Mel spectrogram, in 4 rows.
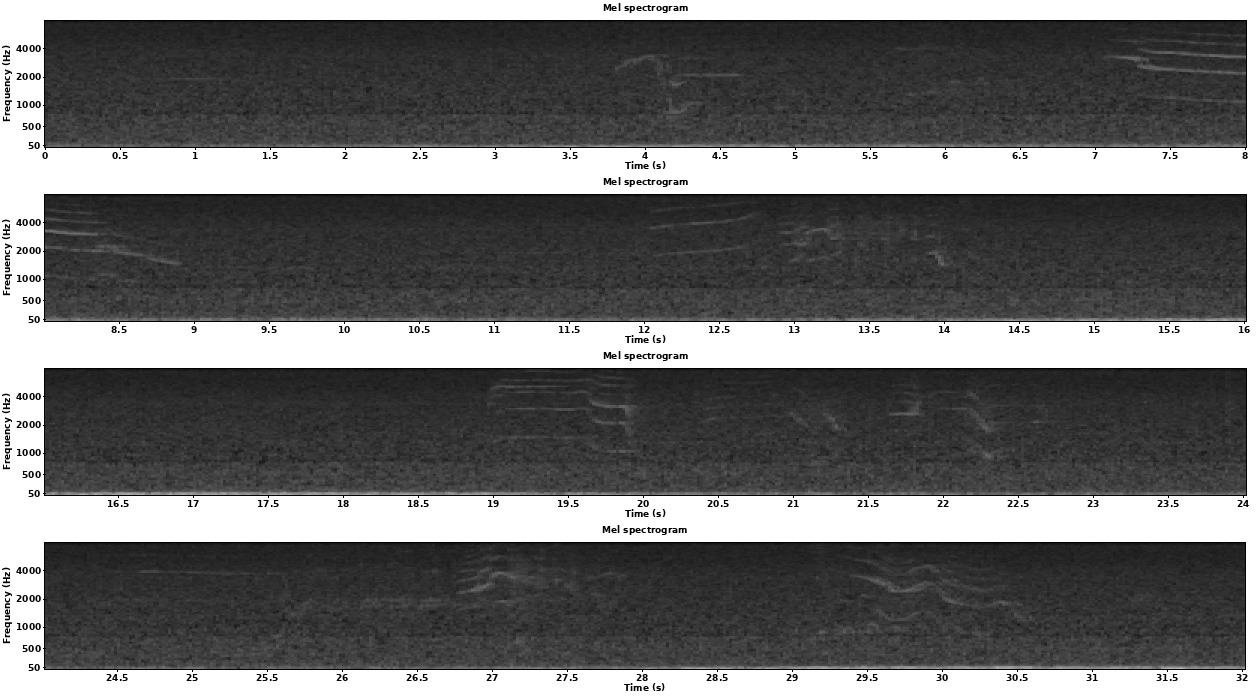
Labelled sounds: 3.8	4.7	killer whale, northern resident, G clan, call N23i, 0.80 to 3.4 kHz
7.0	9.0	killer whale, northern resident, G clan, GG subclan, call N23ii, 1.0 to 5.9 kHz
12.0	12.8	killer whale, northern resident, G clan, 1.8 to 6.7 kHz
19.0	20.0	killer whale, northern resident, G clan, GG subclan, call N23ii, 2.0 to 7.6 kHz
21.6	22.3	killer whale, northern resident, G clan, call N24i, 2.5 to 3.1 kHz
24.8	25.5	killer whale, northern resident, G clan, 3.6 to 3.9 kHz
26.8	27.0	killer whale, northern resident, G clan, 2.3 to 3.0 kHz
29.4	30.5	killer whale, northern resident, G clan, 1.2 to 4.6 kHz

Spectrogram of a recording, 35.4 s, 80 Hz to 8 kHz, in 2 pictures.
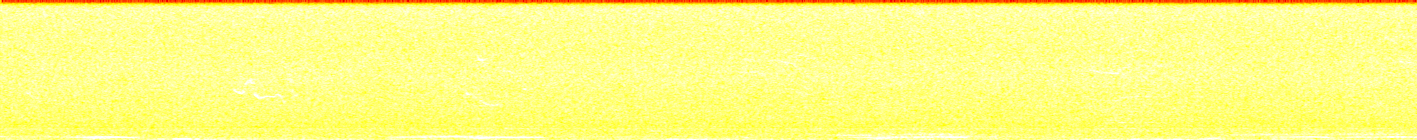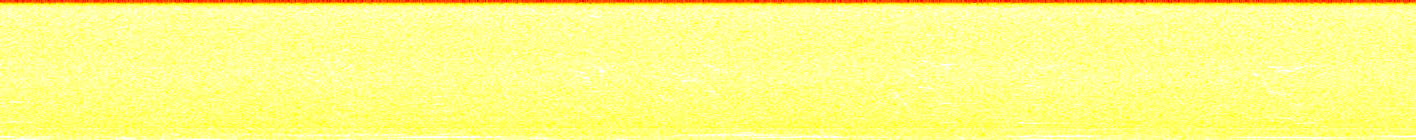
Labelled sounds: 3.2	3.6	humpback whale, 2.4 to 2.7 kHz
6.0	6.3	humpback whale, 2.0 to 2.3 kHz
13.6	14.0	humpback whale, 3.8 to 4.1 kHz
17.7	18.0	humpback whale, 1.1 to 1.2 kHz
29.2	29.4	humpback whale, 2.8 to 3.1 kHz
33.6	34.2	humpback whale, 0.93 to 2.8 kHz

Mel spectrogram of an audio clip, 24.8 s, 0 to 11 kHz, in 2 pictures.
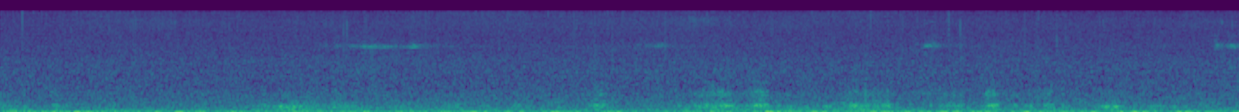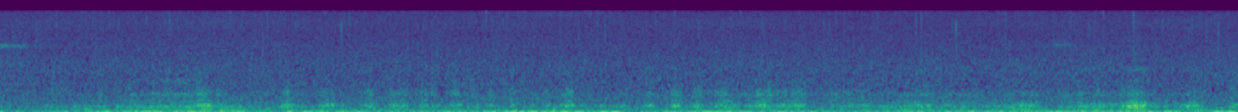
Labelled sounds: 3.4	4.2	vessel noise, 2.2 to 3.5 kHz
12.0	12.7	vessel noise, 2.4 to 3.5 kHz

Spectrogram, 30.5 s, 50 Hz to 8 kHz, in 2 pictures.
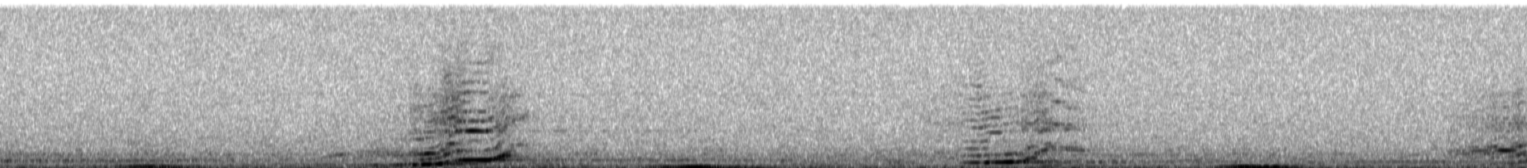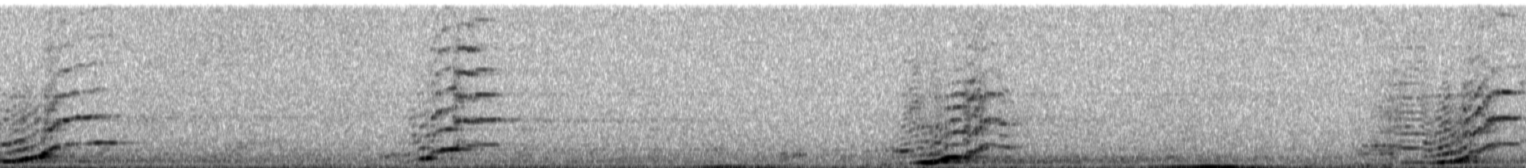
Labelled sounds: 3.6	5.1	humpback whale, 0.80 to 5.3 kHz
9.6	10.9	humpback whale, 0.86 to 3.5 kHz
14.7	16.5	humpback whale, 0.80 to 5.1 kHz
19.4	20.4	humpback whale, 0.80 to 7.1 kHz
24.2	25.5	humpback whale, 0.80 to 3.6 kHz
28.9	30.5	humpback whale, 0.80 to 7.4 kHz

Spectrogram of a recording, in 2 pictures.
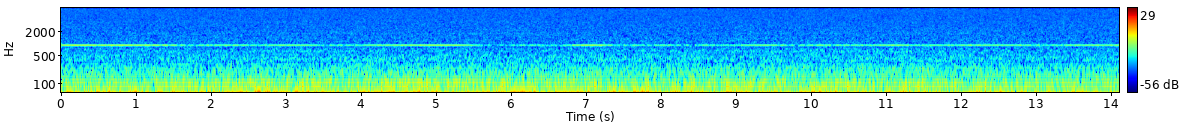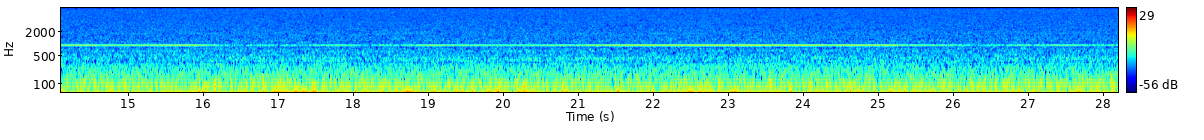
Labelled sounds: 6.8	7.1	vessel noise, 0.86 to 0.96 kHz

